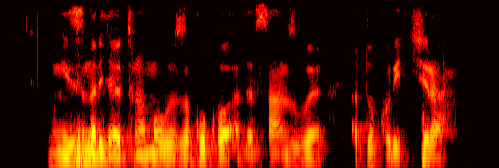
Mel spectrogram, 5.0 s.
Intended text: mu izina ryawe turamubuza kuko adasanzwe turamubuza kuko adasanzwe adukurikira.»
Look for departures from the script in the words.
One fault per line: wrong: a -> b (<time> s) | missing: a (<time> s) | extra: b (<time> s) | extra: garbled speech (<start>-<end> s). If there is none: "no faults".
missing: turamubuza kuko adasanzwe (3.1 s)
